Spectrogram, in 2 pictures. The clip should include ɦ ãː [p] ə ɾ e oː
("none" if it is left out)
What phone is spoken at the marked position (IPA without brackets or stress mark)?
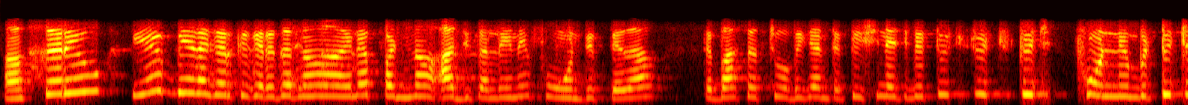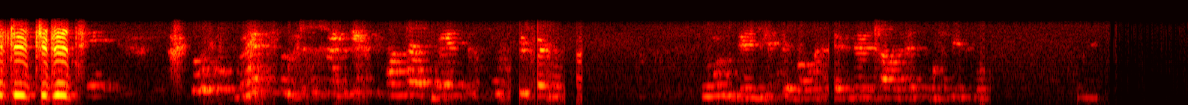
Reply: k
